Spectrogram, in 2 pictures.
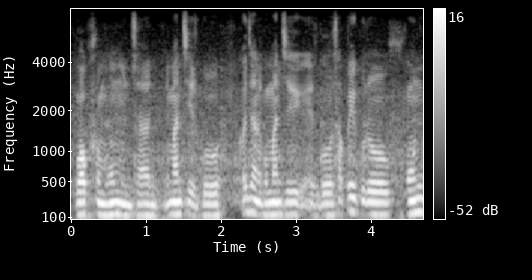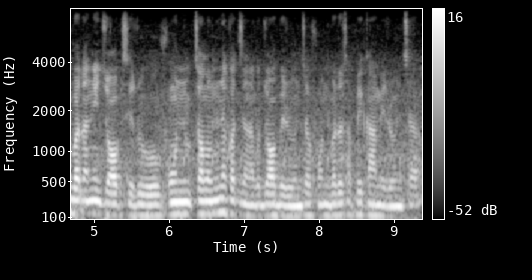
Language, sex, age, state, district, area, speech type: Nepali, male, 45-60, West Bengal, Alipurduar, urban, spontaneous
